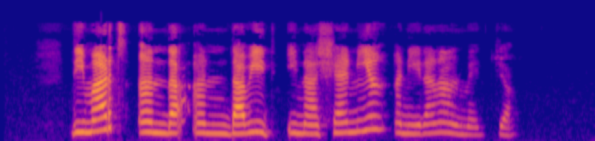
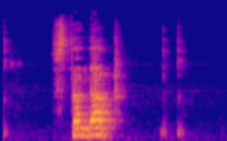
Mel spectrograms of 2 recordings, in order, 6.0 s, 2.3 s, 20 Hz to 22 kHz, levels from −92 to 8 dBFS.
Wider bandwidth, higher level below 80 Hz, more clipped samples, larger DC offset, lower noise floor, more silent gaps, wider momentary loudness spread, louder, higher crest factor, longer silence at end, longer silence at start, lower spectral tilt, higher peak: second, 11.5 kHz vs 13 kHz; about the same, -74 dBFS vs -72 dBFS; neither; neither; first, -77 dBFS vs -53 dBFS; neither; first, 22 LU vs 18 LU; second, -20 LUFS vs -17 LUFS; about the same, 24 dB vs 20 dB; second, 0.85 s vs 1.1 s; first, 0.7 s vs 0.55 s; second, -1 dB/octave vs -4.5 dB/octave; about the same, 0 dBFS vs -2 dBFS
